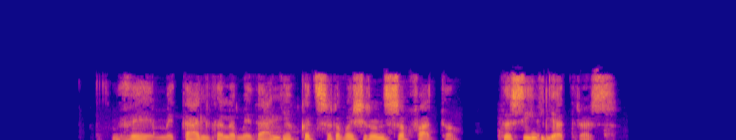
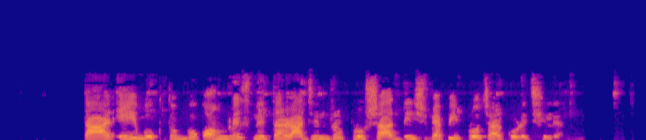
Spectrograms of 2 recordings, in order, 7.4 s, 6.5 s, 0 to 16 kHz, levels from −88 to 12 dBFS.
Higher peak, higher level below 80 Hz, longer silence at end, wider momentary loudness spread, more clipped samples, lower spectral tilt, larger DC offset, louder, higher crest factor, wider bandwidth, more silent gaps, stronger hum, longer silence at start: about the same, -2 dBFS vs -2 dBFS; first, -58 dBFS vs -70 dBFS; first, 1.2 s vs 0.3 s; about the same, 10 LU vs 10 LU; neither; about the same, -3 dB/octave vs -2.5 dB/octave; neither; about the same, -17 LUFS vs -19 LUFS; about the same, 20 dB vs 18 dB; about the same, 8.4 kHz vs 7.8 kHz; second, none vs 5.86-6.11 s; neither; first, 1.1 s vs 0.85 s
